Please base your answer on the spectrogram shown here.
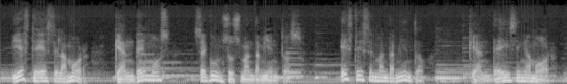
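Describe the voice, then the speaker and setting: A man with a strikingly low voice reads scripture in a solemn, measured way. His delivery swings widely in pitch and sinks to a hush at verse endings. Clear guitar music plays beneath him. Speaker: Bible reader. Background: plucked guitar music.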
